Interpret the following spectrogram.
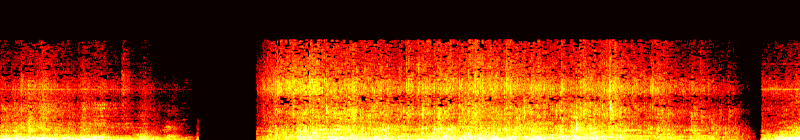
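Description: Steady background noise of a large indoor terminal hall, with faint distant voices. The sound cuts out completely for about half a second around two seconds in, and again briefly near the end.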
